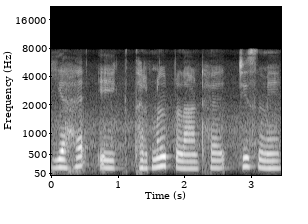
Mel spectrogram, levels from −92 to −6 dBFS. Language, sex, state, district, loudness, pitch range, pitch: Hindi, male, Punjab, Fazilka, -19 LUFS, 170-200 Hz, 180 Hz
